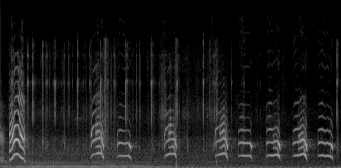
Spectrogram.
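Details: Black-naped oriole singing a repertoire that includes imitations of the white-rumped shama: a loud opening note followed by a series of short, sharply rising-and-falling whistled notes repeated at roughly three per second.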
